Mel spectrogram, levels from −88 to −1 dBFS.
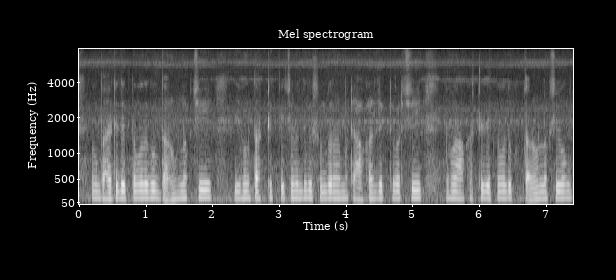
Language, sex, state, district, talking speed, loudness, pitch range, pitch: Bengali, male, West Bengal, Jalpaiguri, 180 wpm, -21 LUFS, 125-135 Hz, 130 Hz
